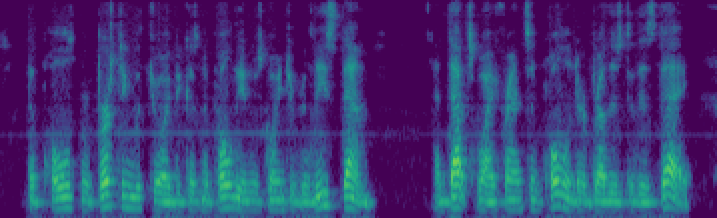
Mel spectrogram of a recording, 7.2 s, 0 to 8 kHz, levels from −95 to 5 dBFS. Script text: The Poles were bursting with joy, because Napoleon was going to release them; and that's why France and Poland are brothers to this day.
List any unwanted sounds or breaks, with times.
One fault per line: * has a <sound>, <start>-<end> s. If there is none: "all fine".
all fine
